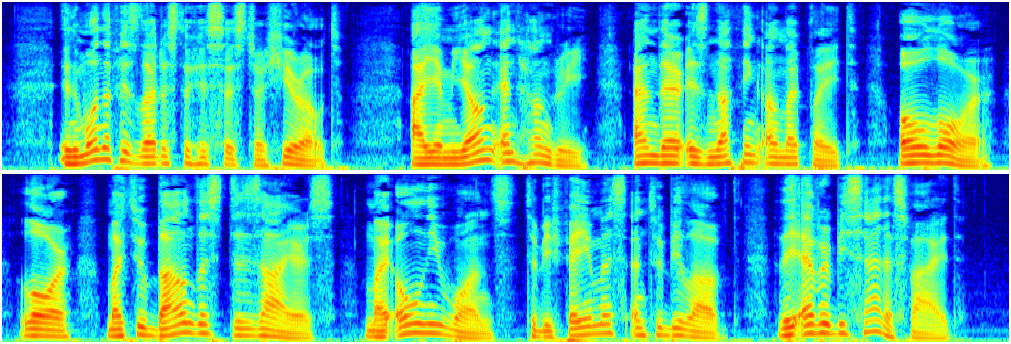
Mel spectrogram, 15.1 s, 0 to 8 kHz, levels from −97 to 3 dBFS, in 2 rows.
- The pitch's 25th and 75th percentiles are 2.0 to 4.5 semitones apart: No, average, 5.2 semitones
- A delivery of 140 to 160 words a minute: No, average, 170 wpm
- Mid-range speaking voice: No, low, 120 Hz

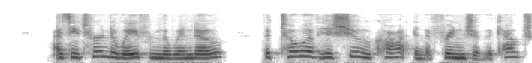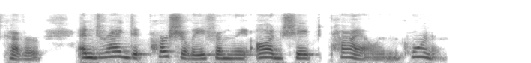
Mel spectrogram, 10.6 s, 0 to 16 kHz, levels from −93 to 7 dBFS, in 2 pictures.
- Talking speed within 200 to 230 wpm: No, average, 180 wpm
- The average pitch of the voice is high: Yes, high, 225 Hz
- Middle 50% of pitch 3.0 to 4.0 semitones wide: Yes, average, 3.3 semitones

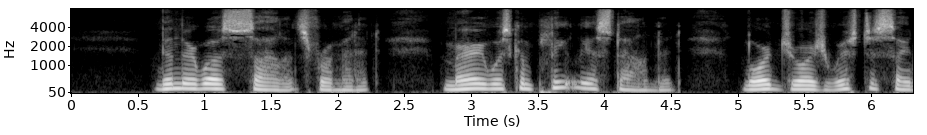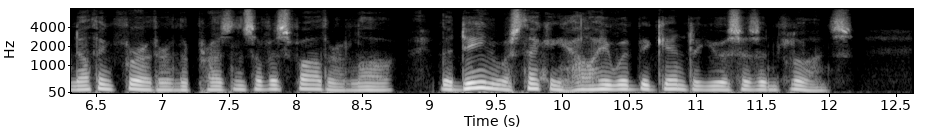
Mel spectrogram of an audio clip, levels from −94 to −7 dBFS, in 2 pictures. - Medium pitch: Yes, medium, 145 Hz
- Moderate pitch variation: Yes, average, 3.8 semitones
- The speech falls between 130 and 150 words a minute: No, average, 180 wpm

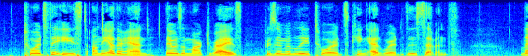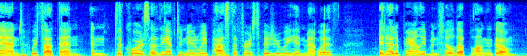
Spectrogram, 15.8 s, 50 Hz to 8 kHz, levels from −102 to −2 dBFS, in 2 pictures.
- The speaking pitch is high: Yes, high, 210 Hz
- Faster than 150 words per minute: Yes, average, 165 wpm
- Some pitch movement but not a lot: No, narrow, 1.7 semitones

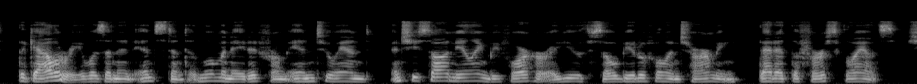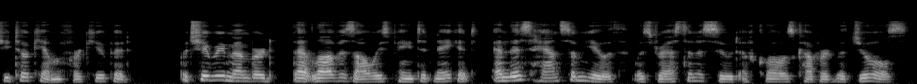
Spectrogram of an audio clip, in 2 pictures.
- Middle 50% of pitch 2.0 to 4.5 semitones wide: Yes, average, 3.1 semitones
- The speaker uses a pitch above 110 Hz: Yes, medium, 140 Hz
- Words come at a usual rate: Yes, average, 185 wpm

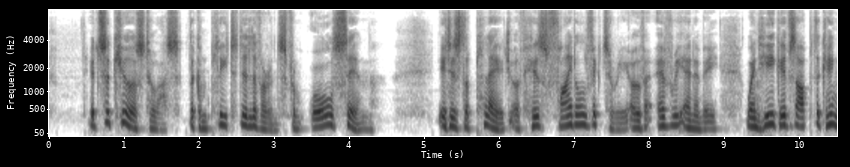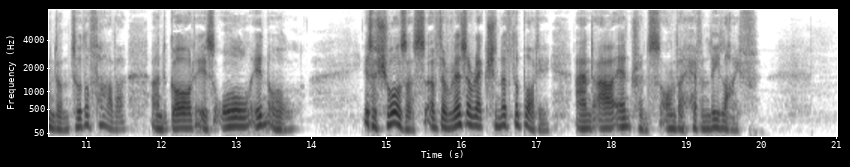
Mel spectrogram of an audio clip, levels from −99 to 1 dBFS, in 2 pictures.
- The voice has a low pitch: No, medium, 145 Hz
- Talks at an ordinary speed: Yes, average, 150 wpm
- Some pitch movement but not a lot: No, wide, 6.4 semitones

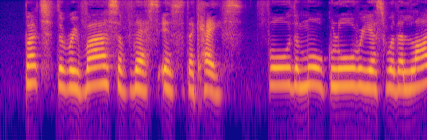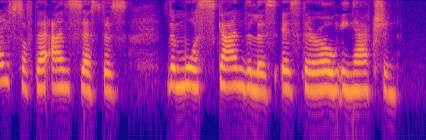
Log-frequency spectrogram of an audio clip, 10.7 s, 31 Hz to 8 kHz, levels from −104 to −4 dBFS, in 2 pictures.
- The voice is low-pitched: No, high, 245 Hz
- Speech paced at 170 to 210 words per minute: No, average, 140 wpm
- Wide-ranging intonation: No, average, 2.8 semitones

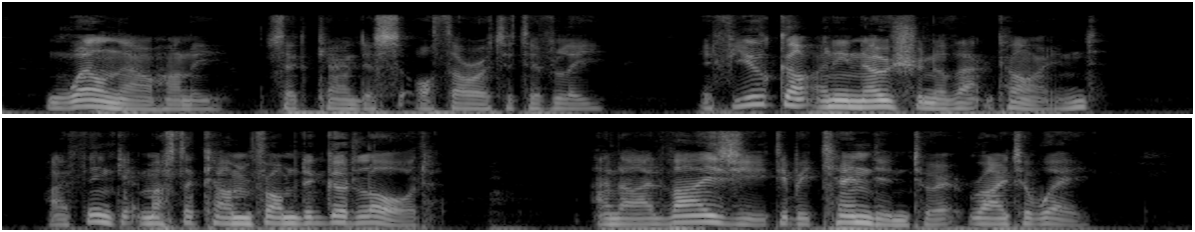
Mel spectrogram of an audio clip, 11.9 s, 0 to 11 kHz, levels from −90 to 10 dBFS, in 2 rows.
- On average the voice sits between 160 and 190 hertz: No, low, 120 Hz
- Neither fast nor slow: Yes, average, 175 wpm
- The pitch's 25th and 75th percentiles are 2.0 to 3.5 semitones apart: No, average, 4.7 semitones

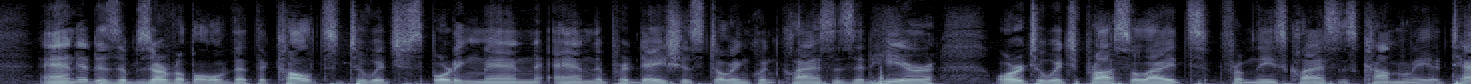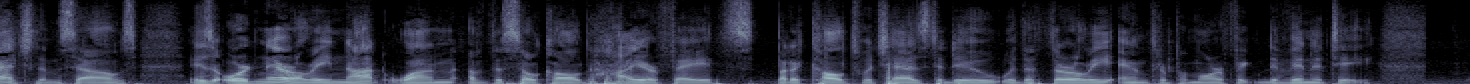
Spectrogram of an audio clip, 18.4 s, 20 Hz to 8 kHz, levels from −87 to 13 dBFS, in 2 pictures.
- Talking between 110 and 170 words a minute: Yes, average, 160 wpm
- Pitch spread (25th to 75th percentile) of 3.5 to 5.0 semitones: No, average, 3.0 semitones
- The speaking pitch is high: No, low, 105 Hz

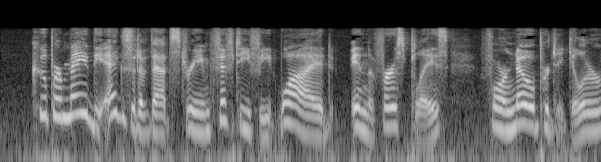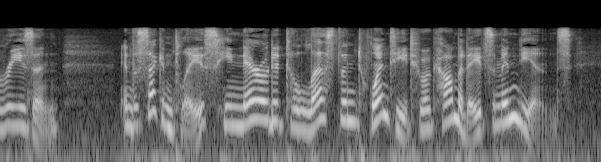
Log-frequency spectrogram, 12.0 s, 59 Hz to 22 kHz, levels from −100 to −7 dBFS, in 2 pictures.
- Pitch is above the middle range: Yes, high, 225 Hz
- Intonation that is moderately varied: No, wide, 6.1 semitones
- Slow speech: No, average, 165 wpm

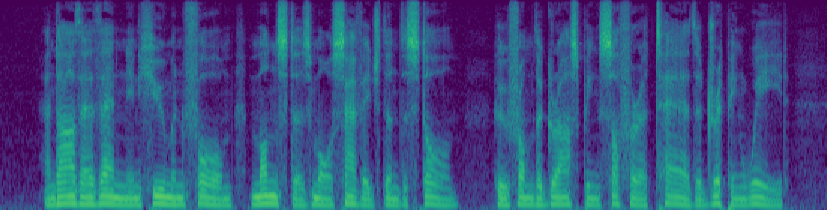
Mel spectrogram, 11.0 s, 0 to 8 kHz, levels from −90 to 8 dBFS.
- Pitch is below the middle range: Yes, very low, 90 Hz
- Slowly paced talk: Yes, slow, 120 wpm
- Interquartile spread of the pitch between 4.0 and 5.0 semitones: No, average, 2.9 semitones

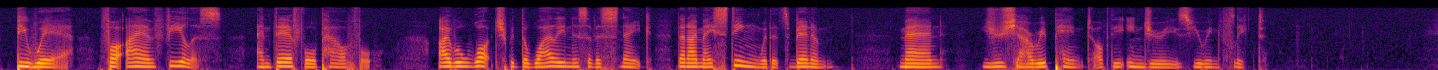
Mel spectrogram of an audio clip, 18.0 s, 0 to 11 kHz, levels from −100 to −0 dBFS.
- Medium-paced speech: No, slow, 110 wpm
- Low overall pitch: No, medium, 170 Hz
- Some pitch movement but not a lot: No, narrow, 2.0 semitones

